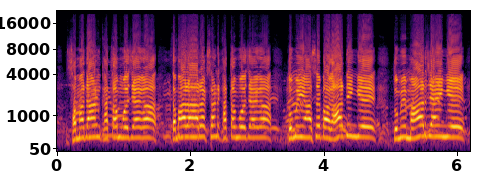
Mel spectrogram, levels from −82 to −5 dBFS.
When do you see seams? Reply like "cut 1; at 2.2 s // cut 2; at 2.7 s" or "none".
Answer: none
